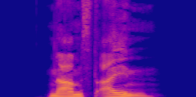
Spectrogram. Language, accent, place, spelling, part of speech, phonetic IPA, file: German, Germany, Berlin, nahmst ein, verb, [ˌnaːmst ˈaɪ̯n], De-nahmst ein.ogg
- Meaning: second-person singular preterite of einnehmen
